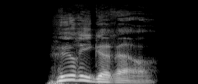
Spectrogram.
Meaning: inflection of hörig: 1. strong/mixed nominative masculine singular comparative degree 2. strong genitive/dative feminine singular comparative degree 3. strong genitive plural comparative degree
- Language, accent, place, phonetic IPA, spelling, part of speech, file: German, Germany, Berlin, [ˈhøːʁɪɡəʁɐ], hörigerer, adjective, De-hörigerer.ogg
